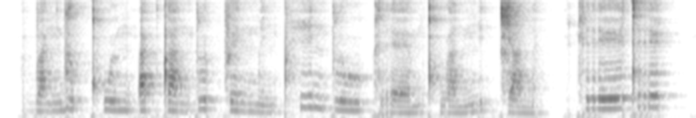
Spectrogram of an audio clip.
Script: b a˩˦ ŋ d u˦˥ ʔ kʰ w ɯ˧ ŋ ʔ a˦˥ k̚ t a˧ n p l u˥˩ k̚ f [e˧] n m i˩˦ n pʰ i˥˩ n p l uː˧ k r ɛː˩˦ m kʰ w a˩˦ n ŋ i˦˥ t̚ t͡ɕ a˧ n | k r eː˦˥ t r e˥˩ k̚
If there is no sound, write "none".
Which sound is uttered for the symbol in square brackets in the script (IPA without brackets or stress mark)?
e˧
